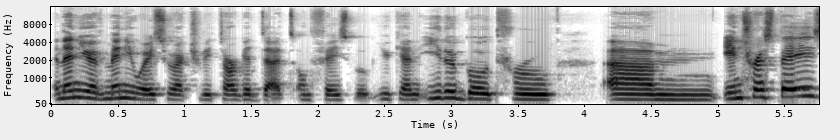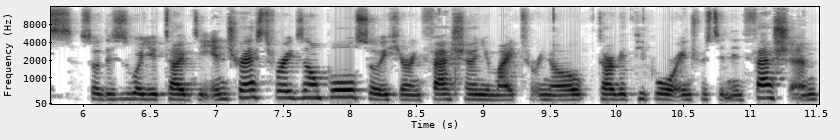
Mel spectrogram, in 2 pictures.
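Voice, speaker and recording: In a French accent, a woman talks very fast at a medium pitch with ordinary pitch variation and hardly any pauses, on a very clean recording with a silent background. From France. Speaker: marketing agency co-founder. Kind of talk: interview.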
